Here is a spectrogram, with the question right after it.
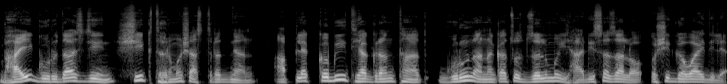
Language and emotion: Goan Konkani, neutral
